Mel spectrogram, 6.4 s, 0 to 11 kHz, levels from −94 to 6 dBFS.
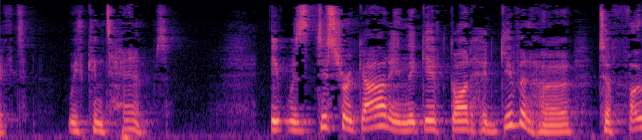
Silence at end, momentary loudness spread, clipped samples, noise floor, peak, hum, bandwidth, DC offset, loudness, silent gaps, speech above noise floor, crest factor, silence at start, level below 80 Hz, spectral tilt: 0 s; 11 LU; under 0.1%; -59 dBFS; -4 dBFS; none; 10.5 kHz; under 0.1%; -22 LUFS; none; 37 dB; 18 dB; 0 s; -46 dBFS; -5 dB/octave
